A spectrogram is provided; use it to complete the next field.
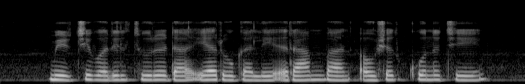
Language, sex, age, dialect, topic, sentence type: Marathi, female, 46-50, Varhadi, agriculture, question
